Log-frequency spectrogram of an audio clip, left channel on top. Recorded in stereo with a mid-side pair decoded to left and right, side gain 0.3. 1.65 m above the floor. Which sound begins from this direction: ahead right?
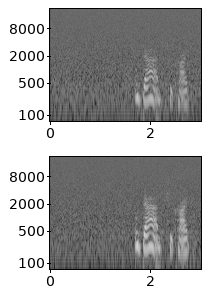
A woman speaking, at 1.7 s.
